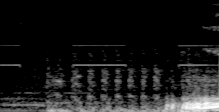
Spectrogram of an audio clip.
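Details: Honda Integra after resetting the timing, with a weird idle and suspected missing thermostat: a brief crank, then it catches and the revs flare and surge high instead of settling. The cam timing is a tooth out.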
